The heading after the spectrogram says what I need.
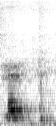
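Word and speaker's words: phở: Vous pouvez penser que ça se dit faux, mais ça se prononce pho.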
